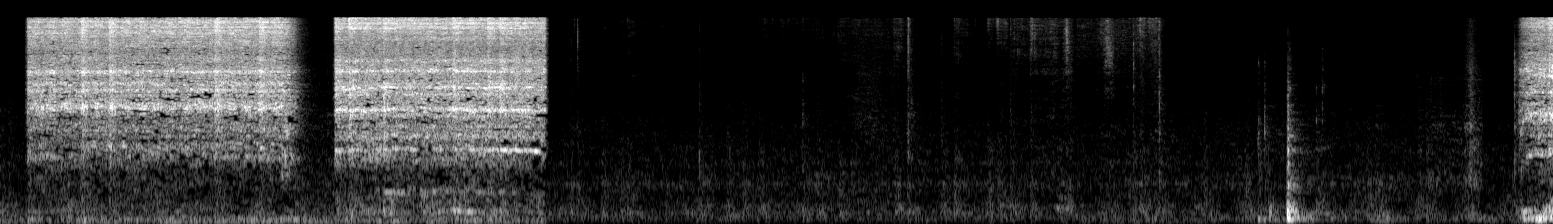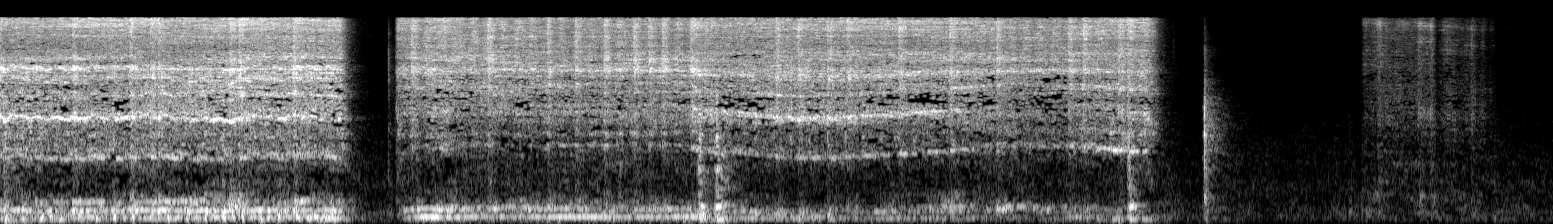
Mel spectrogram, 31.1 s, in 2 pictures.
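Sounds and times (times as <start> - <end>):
small electric motor and gears whining: 0.3 - 5.5, 15.2 - 27.2.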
